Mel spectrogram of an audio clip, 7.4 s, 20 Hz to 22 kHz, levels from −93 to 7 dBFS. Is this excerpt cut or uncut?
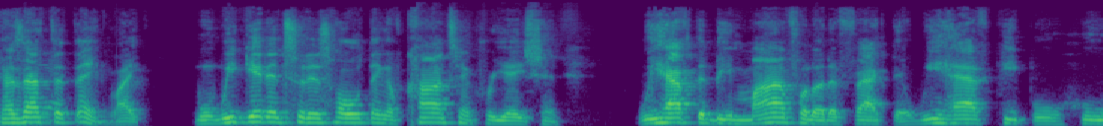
uncut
